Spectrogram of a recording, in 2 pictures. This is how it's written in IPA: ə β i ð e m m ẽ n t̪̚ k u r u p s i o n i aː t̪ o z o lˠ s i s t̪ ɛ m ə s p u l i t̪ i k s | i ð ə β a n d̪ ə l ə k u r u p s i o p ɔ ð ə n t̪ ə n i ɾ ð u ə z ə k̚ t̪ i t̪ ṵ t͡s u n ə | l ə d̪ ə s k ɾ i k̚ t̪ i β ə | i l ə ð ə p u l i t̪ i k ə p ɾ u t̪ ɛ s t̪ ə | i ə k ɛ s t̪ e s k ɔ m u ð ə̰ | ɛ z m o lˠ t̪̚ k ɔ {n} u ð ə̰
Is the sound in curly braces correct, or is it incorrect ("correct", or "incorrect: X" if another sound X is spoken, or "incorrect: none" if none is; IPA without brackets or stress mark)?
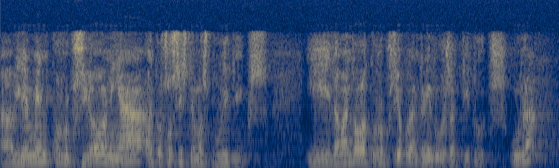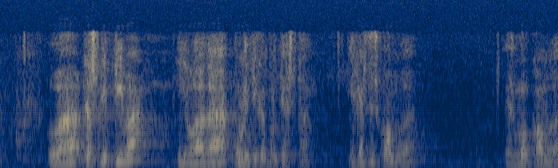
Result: incorrect: m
